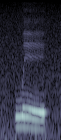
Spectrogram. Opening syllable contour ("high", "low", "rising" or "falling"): low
